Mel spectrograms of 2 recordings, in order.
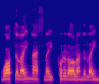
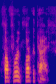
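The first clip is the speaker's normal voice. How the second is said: lisping speech with the voice pitched up; 5 semitones higher, 4 dB louder than usual. Commenting on how the mic sounds this week, in a Sylvester the Cat voice. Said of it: "A bit like Sylvester the Cat".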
